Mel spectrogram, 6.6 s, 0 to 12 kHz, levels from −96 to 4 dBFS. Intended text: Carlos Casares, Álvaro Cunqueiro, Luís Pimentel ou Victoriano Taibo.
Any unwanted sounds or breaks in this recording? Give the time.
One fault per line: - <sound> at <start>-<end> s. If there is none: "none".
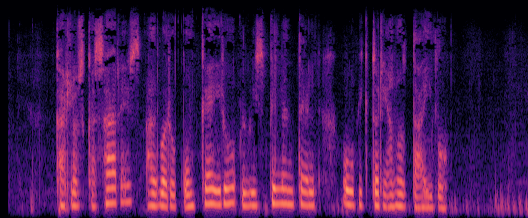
none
